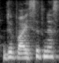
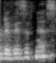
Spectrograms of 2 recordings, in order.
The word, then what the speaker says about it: divisiveness: And we're going to be talking about divisiveness today, or divisiveness, depending on how you prefer to pronounce it.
